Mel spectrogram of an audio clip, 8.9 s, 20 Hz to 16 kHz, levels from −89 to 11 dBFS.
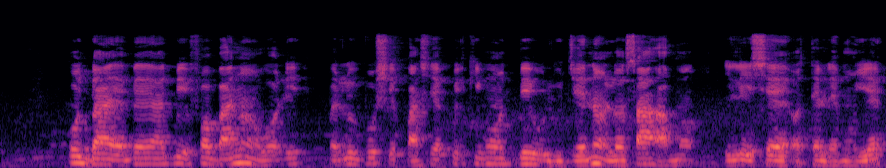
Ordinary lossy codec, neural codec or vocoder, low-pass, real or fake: none; none; 7.2 kHz; real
